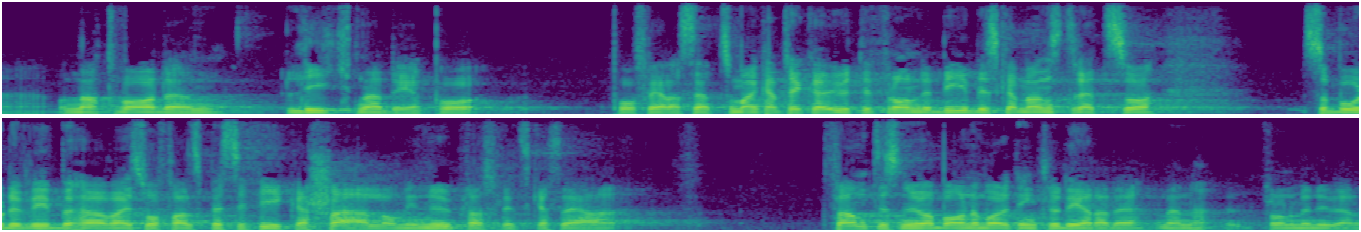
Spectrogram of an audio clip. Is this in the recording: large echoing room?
yes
